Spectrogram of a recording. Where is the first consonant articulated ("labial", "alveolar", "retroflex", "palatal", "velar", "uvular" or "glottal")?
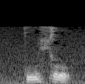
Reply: velar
